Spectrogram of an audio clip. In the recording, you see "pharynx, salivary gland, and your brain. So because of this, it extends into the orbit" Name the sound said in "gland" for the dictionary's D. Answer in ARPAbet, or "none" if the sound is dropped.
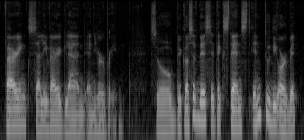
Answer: D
